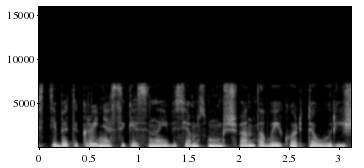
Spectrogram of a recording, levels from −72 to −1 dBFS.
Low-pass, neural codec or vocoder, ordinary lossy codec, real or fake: 7.2 kHz; none; AAC, 64 kbps; real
